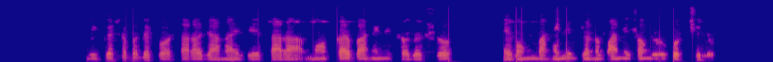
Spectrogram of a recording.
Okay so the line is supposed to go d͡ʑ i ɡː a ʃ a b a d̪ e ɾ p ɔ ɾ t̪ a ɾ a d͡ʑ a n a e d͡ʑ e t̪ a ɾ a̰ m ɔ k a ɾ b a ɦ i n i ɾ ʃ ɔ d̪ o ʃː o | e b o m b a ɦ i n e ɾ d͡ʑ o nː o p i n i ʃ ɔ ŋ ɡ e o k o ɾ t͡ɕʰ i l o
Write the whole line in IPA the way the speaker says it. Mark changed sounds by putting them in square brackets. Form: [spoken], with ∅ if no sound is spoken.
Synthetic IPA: d͡ʑ i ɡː a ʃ a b a d̪ e ɾ p ɔ ɾ t̪ a ɾ a d͡ʑ a n a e d͡ʑ e t̪ a ɾ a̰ m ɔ k a ɾ b a ɦ i n i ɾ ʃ ɔ d̪ o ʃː o | e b o [ŋ] b a ɦ i n [i] ɾ d͡ʑ o nː o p [a] n i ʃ ɔ ŋ ɡ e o k o ɾ t͡ɕʰ i l o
